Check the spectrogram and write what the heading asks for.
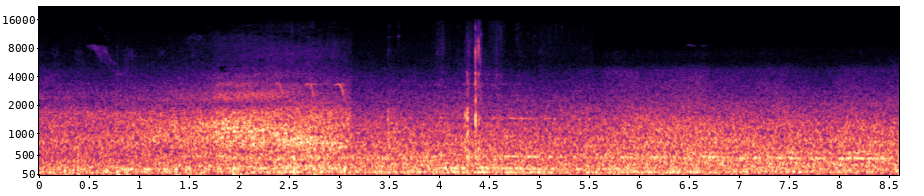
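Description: Outdoor street ambience: a steady rush of road traffic noise, swelling slightly a couple of seconds in.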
